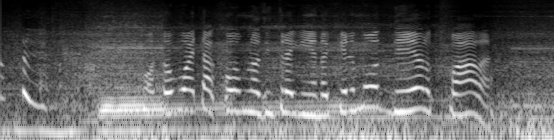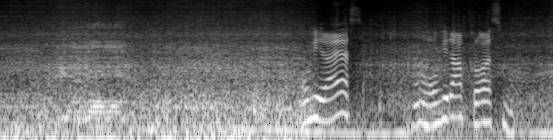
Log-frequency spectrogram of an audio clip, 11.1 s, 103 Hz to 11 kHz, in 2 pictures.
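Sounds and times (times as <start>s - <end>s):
motorcycle engine running: 0.0s - 11.0s
wind noise on microphone: 0.0s - 11.0s.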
